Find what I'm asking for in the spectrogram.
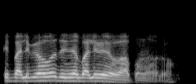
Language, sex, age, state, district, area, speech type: Odia, male, 18-30, Odisha, Ganjam, rural, conversation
